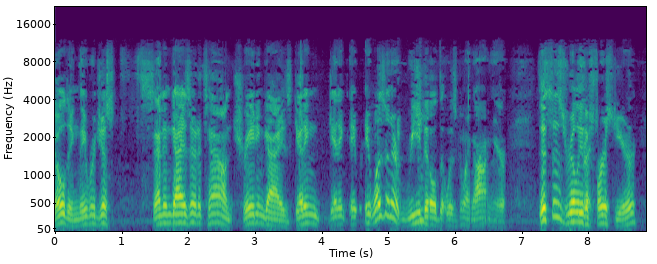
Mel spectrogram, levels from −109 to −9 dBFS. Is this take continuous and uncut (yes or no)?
yes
